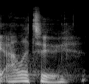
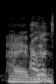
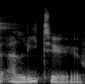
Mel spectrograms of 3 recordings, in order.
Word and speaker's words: Alitu: I say Alitu, Alitu. but everyone Okay, in the good. US says Alitu, which I like as well. Like, so I'm happy with either.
